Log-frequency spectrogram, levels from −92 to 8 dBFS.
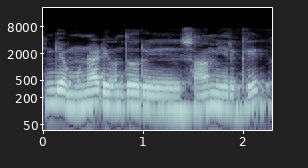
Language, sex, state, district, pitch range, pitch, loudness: Tamil, male, Tamil Nadu, Nilgiris, 115-135 Hz, 125 Hz, -15 LUFS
